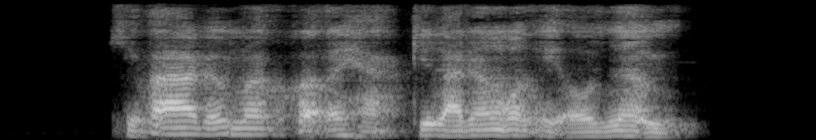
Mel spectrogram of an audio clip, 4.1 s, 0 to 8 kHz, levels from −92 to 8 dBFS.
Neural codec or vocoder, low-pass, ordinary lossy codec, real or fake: codec, 16 kHz, 0.5 kbps, FunCodec, trained on LibriTTS, 25 frames a second; 7.2 kHz; AAC, 32 kbps; fake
